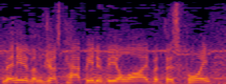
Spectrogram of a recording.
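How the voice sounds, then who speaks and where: High-voiced male reporter, noisy street. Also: flat delivery, fast, dull audio. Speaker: field news reporter. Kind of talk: live unscripted news report. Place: outdoors on a city street. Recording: clear outdoor traffic noise.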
